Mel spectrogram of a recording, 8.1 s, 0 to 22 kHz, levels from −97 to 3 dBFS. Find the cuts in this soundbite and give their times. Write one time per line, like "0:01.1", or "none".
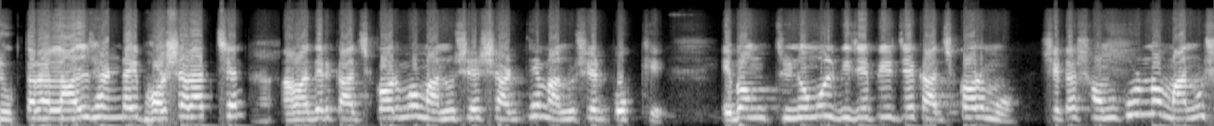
0:01.8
